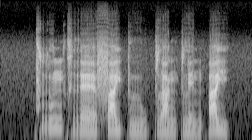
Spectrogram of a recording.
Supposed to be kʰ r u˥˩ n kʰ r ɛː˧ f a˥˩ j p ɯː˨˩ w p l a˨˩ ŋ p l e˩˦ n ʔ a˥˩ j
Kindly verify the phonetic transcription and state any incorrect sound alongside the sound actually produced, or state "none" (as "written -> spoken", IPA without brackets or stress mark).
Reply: none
